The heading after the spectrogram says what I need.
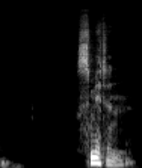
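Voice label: "smitten", Australian English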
